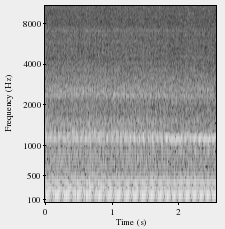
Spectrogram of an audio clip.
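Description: A motorcycle engine, loud and close, holds a steady idle-like drone that sags slightly as the clutch is slowly let out, with no talking.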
